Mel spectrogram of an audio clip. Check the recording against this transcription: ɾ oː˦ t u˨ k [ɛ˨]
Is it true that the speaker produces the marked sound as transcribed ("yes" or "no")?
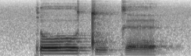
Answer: yes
